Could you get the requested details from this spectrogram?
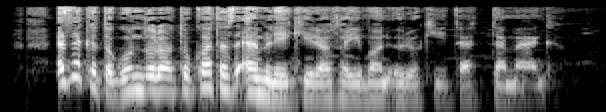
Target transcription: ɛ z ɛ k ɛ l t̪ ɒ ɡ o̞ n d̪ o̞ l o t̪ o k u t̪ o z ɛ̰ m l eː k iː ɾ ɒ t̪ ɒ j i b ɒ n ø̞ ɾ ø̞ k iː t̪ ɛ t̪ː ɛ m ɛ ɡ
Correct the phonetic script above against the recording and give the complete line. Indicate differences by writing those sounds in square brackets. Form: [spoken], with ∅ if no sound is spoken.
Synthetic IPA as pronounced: ɛ z ɛ k ɛ [∅] t̪ ɒ ɡ o̞ n d̪ o̞ l [ɒ] t̪ o k [ɒ] t̪ [ɒ] z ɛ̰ m l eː k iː ɾ ɒ t̪ ɒ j i b ɒ n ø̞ ɾ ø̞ k iː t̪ ɛ t̪ː ɛ m ɛ ɡ

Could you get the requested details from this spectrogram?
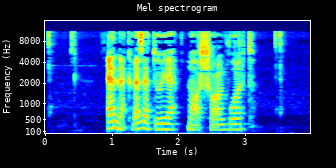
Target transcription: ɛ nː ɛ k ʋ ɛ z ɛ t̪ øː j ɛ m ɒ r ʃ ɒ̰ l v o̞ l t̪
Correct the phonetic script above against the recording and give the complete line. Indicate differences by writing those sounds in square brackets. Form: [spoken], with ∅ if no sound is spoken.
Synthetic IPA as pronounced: ɛ nː ɛ k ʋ ɛ z ɛ t̪ øː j ɛ m ɒ r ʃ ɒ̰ l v o̞ l t̪

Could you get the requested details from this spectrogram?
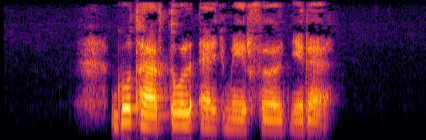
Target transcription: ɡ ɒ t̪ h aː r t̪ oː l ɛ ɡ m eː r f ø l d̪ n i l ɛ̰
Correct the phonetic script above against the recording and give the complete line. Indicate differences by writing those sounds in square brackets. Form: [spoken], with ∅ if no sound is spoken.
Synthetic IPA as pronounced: ɡ [o] t̪ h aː r t̪ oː l ɛ [ɟ] m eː r f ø l d̪ [ɲ] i [ɾ] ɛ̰

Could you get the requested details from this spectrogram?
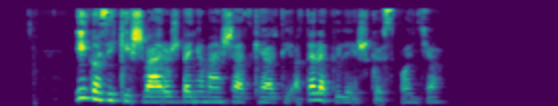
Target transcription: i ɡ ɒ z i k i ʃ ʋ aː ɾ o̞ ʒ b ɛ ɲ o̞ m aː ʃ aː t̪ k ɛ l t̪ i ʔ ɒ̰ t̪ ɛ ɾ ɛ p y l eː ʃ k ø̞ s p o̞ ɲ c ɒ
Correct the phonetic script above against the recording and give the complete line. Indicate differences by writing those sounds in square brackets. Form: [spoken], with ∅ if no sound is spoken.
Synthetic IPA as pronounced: i ɡ ɒ z i k i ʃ ʋ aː ɾ o̞ ʒ b ɛ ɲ o̞ m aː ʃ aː t̪ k ɛ l t̪ i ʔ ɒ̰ t̪ ɛ [l] ɛ p y l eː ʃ k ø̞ s p o̞ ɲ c ɒ

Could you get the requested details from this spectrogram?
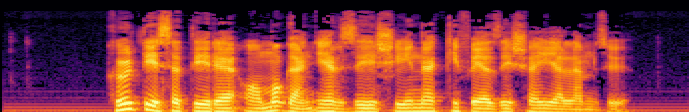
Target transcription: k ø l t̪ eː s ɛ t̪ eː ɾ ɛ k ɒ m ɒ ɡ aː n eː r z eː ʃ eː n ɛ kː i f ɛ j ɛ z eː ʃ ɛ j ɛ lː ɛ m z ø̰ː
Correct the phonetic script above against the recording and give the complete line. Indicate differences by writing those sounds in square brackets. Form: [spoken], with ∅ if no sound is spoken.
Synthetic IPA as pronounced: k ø l t̪ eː s ɛ t̪ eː ɾ ɛ [ʔ] ɒ m ɒ ɡ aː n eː r z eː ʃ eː n ɛ kː i f ɛ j ɛ z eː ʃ ɛ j ɛ lː ɛ m z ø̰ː

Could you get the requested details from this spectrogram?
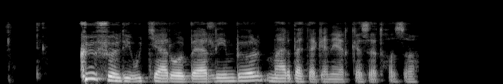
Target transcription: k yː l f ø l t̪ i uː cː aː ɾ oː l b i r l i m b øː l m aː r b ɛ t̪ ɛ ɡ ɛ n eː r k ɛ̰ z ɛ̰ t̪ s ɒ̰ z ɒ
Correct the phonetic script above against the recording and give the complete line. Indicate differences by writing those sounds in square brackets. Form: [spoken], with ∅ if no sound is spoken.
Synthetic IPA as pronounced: k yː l f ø l [d̪] i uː cː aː ɾ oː l b [ɛ] r l i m b øː l m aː r b ɛ t̪ ɛ ɡ ɛ n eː r k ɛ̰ z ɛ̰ t̪ [h] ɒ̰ z ɒ

